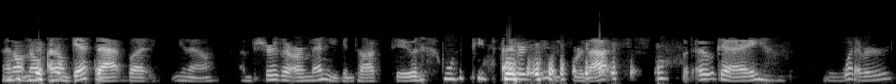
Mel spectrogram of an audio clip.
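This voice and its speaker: A woman's voice: on the low side, moderate pace, husky. A woman hosting a casual interview podcast, teasing and laughing often. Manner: giggly, teasing. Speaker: podcast host. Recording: tinny phone-line sound.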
